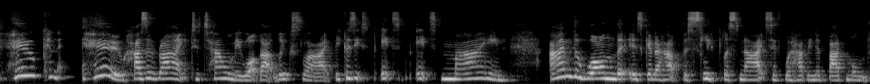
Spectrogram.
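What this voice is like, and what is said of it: Stoke-on-Trent English accent. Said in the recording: “I've got a Stokey accent, which, you know, hey, I say book instead of book”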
